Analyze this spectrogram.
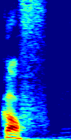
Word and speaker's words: calf: please try to understand calf is whenever you say calf it is c a l f is not cough it is cuff all right the syrup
